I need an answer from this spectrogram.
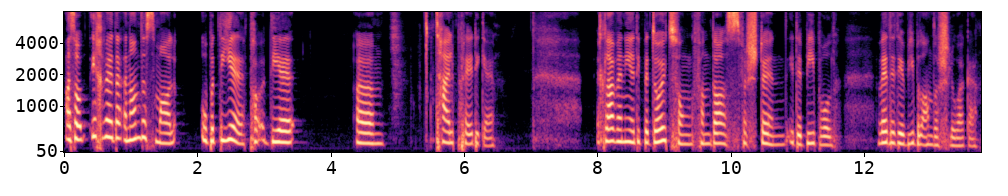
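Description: A woman preaches to her congregation in German, her grammar loose as she explains things she holds up. Her voice sits a little high. The sound is dry and close, with no room echo. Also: unhurried, long pauses. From Iran. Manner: non-native German with grammar slips, explaining with props. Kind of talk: sermon.

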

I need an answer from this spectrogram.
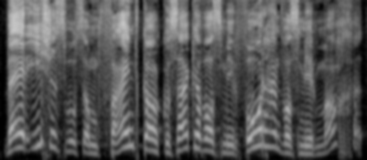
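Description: A man's voice: sits high, very animated, a little fast, no room sound. A man voicing a suspicious, brusque male king accusing his advisers in a preached story.

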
